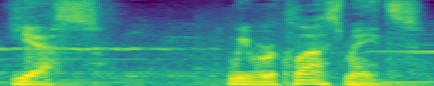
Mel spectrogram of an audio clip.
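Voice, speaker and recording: A low-pitched young male scholar, speaks with cool, blunt logic. His delivery is formal and measured, like an aloof video game character, over clearly audible music. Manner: measured, matter-of-fact, formal diction.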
